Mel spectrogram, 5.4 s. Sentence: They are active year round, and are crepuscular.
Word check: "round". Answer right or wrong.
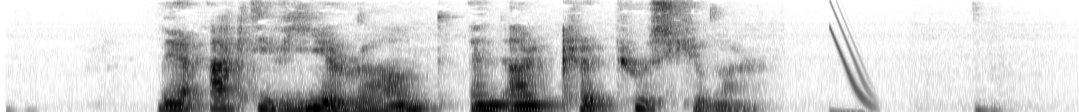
right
